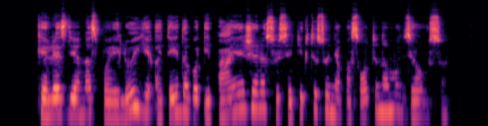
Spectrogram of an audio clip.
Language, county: Lithuanian, Panevėžys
